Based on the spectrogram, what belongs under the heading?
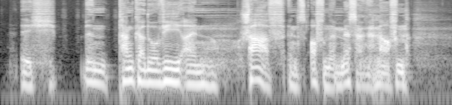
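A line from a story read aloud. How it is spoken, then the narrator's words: Flat toneless voice. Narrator (German): sagte Strathmore tonlos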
